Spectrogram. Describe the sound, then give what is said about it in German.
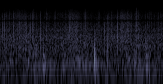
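Three artillery shots in a second salvo, evenly spaced dull booms about a second apart, heard over a steady crackling hiss with no voices; the shells fly forward and strike the opposite mountain wall. “Zweite Feuersalve.”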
